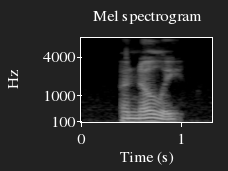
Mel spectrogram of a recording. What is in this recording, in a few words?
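"anole", American English; pronunciations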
